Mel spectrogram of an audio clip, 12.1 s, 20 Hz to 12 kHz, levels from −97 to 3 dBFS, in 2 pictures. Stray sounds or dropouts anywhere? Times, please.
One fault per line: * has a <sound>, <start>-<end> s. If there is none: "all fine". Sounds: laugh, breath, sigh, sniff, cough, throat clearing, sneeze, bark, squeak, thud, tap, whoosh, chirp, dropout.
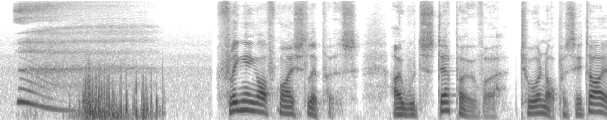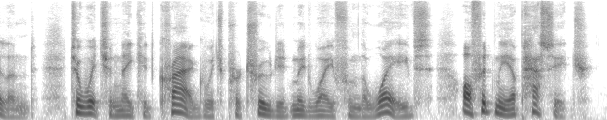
* has a sigh, 0.1-1.7 s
